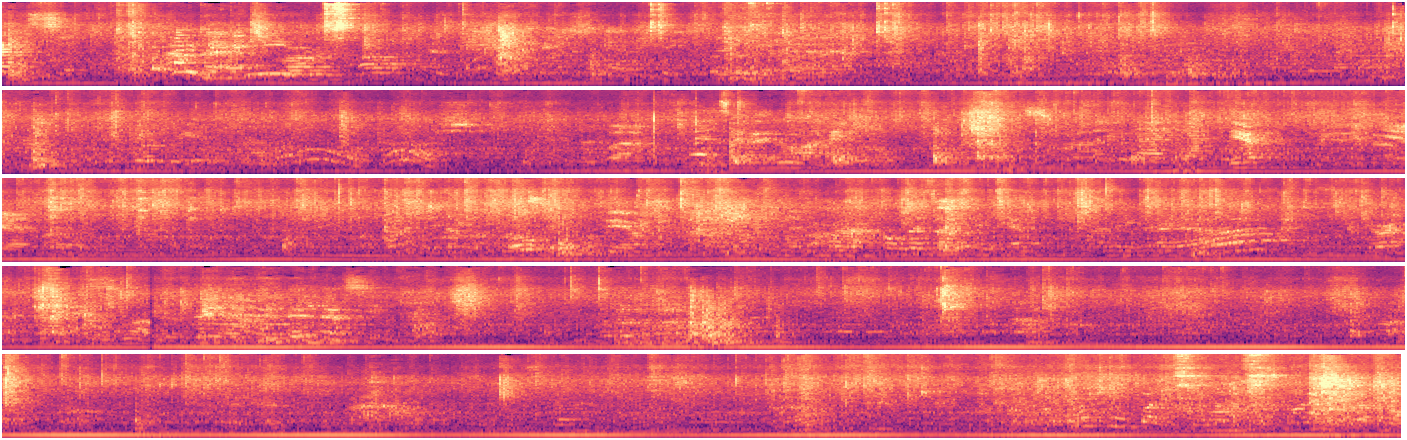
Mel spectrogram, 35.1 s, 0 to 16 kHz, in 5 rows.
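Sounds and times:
people chatting: 0.0s - 4.4s, 6.5s - 14.5s, 15.9s - 23.2s, 31.9s - 35.0s
trays and utensils clinking: 10.5s - 26.5s, 31.9s - 35.0s.

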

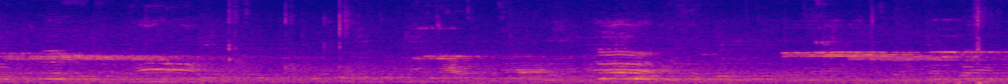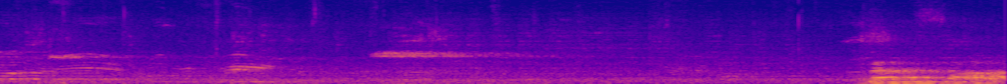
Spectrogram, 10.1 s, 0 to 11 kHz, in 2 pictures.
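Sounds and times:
murmur of voices in echoing hall: 0.0s - 10.0s.

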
